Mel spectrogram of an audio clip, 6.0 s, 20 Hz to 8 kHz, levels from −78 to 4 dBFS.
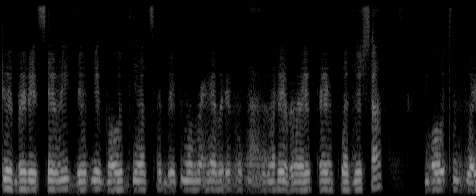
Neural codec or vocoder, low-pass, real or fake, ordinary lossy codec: codec, 16 kHz, 0.5 kbps, FreqCodec, smaller model; 7.2 kHz; fake; none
